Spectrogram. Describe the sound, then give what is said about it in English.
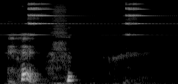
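A clock alarm goes off in short bright bursts, ringing chimes with a high metallic shimmer, two quick ones followed by a third after a brief pause, over faint low murmuring. “My clock's going off.”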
